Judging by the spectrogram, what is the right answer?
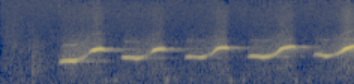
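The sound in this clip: A person whistles five short notes, each sliding upward in pitch, in a quick, even rhythm. The whistling is fairly quiet and heard alone.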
